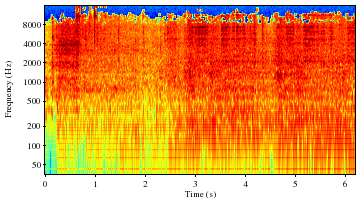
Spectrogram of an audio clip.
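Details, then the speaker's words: 1979 Corvette idling; loose, uneven metallic rattle from the exhaust, reportedly the catalytic converter honeycomb broken inside, entire new exhaust said to be needed. "You hear that rattling noise? Apparently that is the honeycomb inside the catalytic converter, and I need an entire new exhaust."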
